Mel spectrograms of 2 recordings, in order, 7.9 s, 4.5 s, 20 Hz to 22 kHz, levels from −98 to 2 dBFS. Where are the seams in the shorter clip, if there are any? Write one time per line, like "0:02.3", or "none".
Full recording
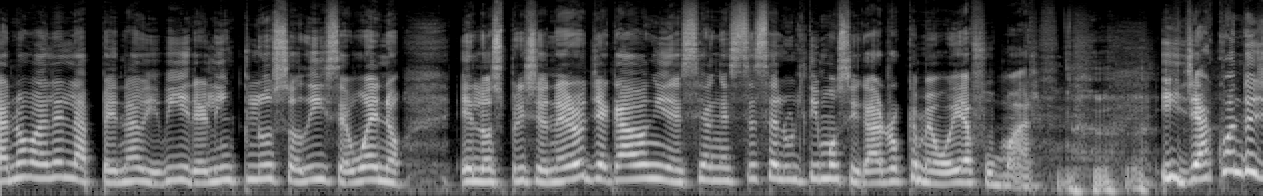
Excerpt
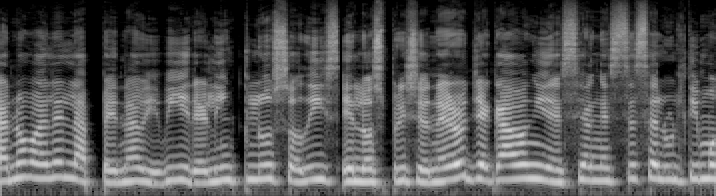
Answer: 0:02.1

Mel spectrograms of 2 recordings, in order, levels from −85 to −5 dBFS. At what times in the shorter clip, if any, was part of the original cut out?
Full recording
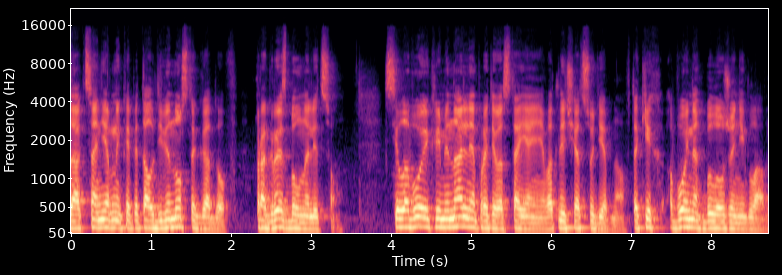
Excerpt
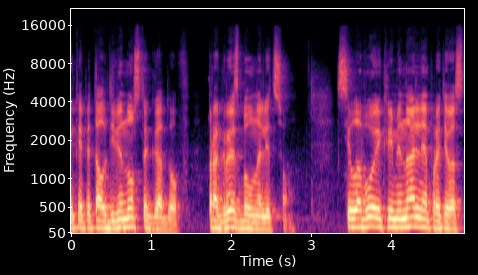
none

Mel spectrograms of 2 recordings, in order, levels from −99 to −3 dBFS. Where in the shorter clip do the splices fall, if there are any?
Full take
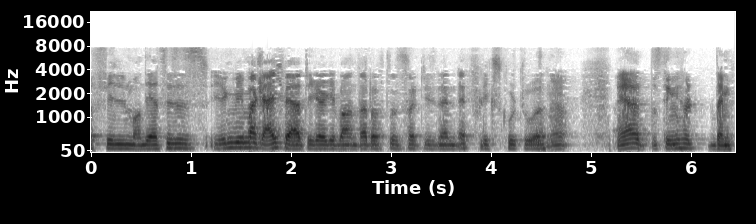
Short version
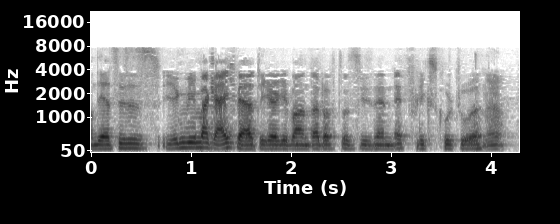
0:02.7

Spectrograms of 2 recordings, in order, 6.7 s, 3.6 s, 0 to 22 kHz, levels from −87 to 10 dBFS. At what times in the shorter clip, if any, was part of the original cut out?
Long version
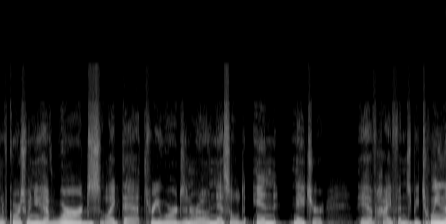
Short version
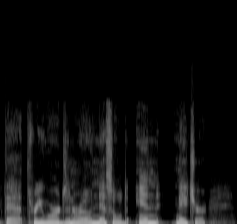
none

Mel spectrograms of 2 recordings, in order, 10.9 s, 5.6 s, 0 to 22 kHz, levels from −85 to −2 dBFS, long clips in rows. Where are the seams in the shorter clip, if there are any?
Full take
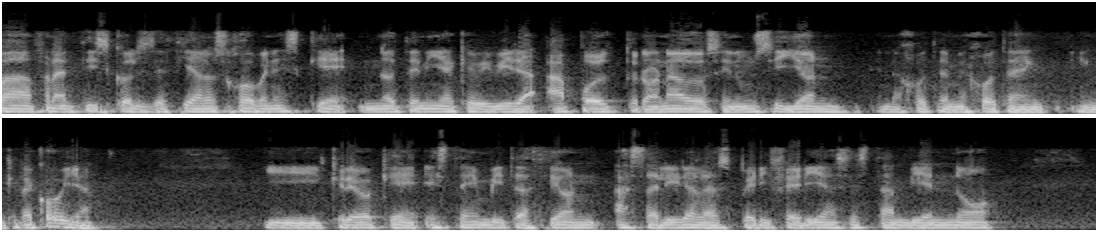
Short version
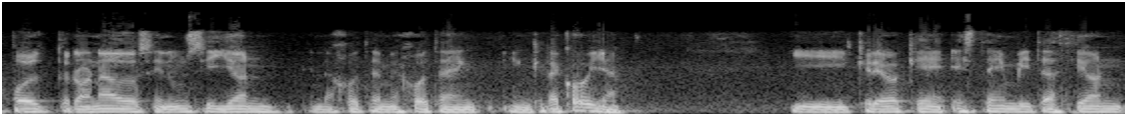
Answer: none

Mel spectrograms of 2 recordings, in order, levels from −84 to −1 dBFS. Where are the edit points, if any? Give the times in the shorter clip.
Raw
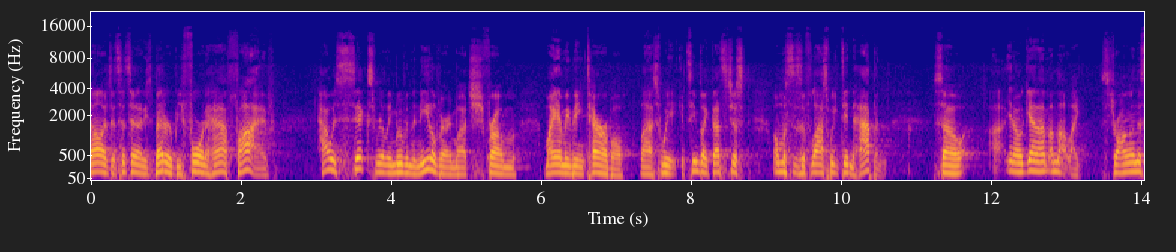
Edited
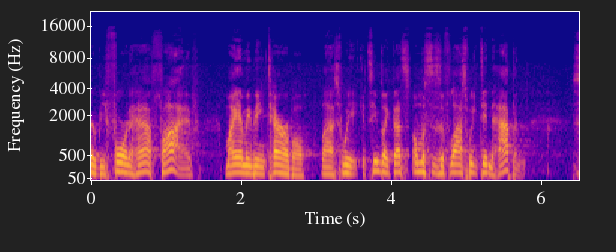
0:01.7
0:04.2

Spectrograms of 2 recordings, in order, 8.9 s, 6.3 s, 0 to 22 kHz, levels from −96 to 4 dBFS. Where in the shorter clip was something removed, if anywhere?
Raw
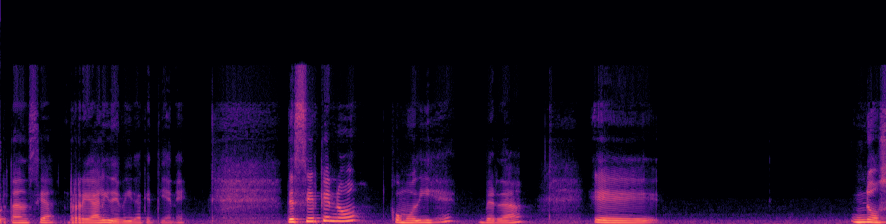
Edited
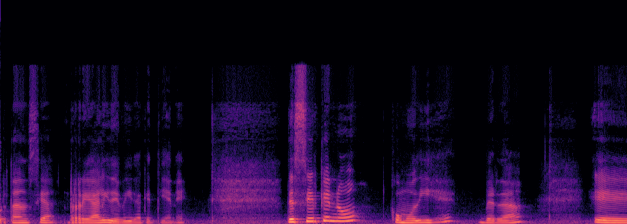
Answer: none

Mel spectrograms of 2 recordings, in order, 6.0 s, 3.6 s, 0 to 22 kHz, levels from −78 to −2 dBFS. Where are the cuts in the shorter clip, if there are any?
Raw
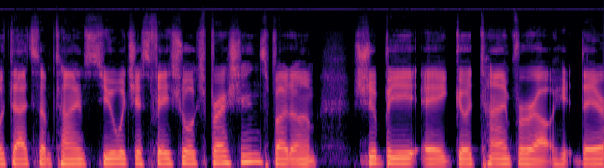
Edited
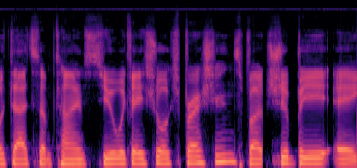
0:01.3
0:02.6

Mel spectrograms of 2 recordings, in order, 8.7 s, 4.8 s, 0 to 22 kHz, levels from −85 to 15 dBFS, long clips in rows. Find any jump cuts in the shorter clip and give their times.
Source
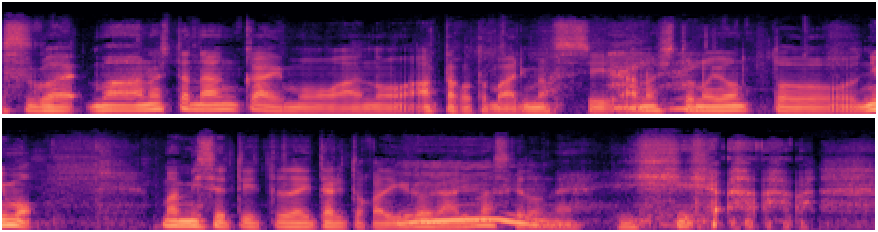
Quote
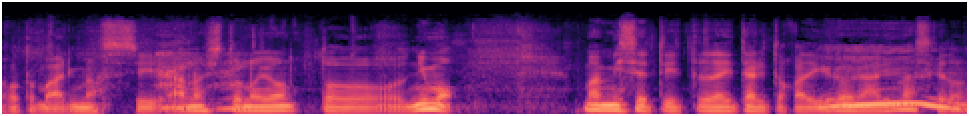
none

